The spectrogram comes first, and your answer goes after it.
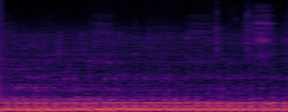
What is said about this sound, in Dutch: En het grommende geluid van de Rex is niet afkomstig van een poedel, maar het is het vertraagde geluid van Buster, de Jack Russell Terrier van Gary.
